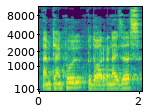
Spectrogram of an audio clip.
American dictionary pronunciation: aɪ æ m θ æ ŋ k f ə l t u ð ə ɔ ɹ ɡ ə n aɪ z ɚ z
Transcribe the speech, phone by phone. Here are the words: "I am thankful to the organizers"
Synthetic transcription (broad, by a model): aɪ m t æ ŋ k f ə l t u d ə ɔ ɹ ɡ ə n aɪ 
